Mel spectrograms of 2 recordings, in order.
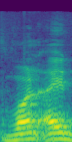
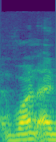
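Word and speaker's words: one-eyed: A tree, তো এখানে ওয়ান আইড দেওয়া আছে, তো এখানে হবে এ, এখানে কিন্তু অ্যান হবে না, এটা ওয়া, যদি ও তবু এখানে এ হবে, কারণ এটা ওয়া এরকম উচ্চারণ হচ্ছে এই জন্য।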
